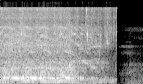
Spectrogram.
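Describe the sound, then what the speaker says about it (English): A power washer blasts water inside the gas tank of an old Massey Ferguson tractor, a steady loud hiss and rush with a hollow drumming ring that cuts off abruptly near the end. "I'm going to wash this thing out as much as I can with water first"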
